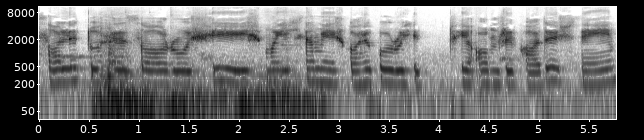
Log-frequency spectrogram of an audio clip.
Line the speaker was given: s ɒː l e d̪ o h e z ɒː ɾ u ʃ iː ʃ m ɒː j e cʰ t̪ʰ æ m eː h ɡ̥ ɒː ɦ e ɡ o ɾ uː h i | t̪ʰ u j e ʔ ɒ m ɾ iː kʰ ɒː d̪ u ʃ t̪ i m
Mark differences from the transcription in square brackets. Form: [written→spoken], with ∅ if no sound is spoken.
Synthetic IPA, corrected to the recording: s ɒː l e d̪ o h e z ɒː ɾ [u→o] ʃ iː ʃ m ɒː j e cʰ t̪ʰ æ m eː [h→ʃ] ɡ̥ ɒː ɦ e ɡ o ɾ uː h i | t̪ʰ u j e ʔ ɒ m ɾ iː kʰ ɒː d̪ [u→ɒ] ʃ t̪ i m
